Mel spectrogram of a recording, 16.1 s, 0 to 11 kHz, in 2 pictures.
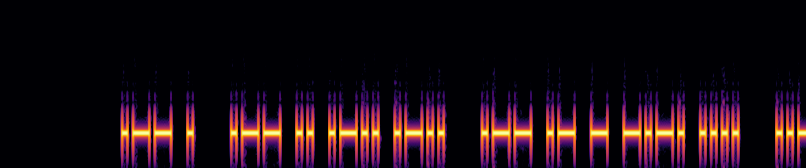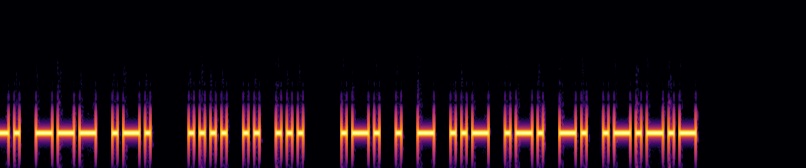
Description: Morse code, heard as a keyed tone, about 22 wpm, 700 Hz. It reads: WE WILL WATCH FOR HIS RETURN.
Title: Sentences from Top 1000 Words - Review Part 1 - 22wpm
